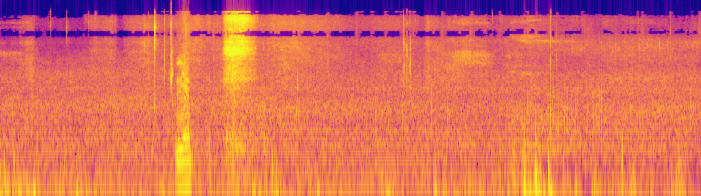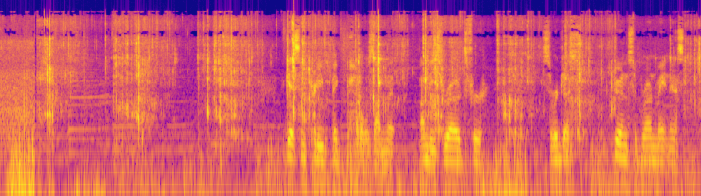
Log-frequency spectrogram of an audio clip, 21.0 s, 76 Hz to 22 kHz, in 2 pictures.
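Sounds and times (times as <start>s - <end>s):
rumbling with low bumps: 0.0s - 21.0s
music with held notes: 11.0s - 17.4s.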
